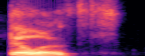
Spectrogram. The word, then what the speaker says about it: Illes: I mispronounced her name since the beginning of time. While I was doing this research, I found out how to pronounce her name, which is Illis.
